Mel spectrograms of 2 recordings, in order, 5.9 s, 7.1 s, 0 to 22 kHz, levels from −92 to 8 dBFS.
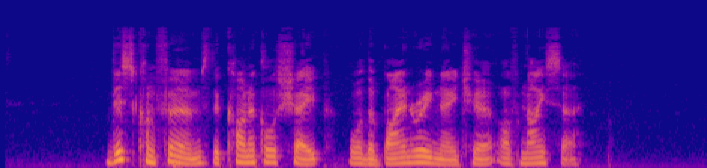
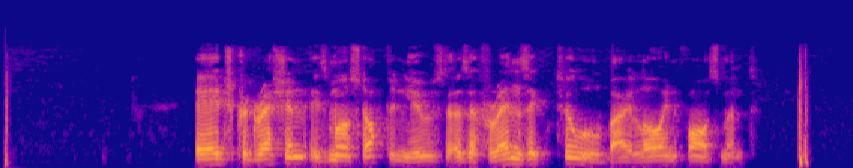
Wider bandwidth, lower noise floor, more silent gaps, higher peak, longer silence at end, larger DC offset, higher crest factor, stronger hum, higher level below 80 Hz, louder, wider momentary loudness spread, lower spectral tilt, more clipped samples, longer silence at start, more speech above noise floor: first, 9.8 kHz vs 7.4 kHz; second, -70 dBFS vs -75 dBFS; neither; second, -6 dBFS vs -2 dBFS; first, 1.05 s vs 0.4 s; neither; about the same, 20 dB vs 18 dB; neither; first, -54 dBFS vs -62 dBFS; second, -25 LUFS vs -18 LUFS; second, 7 LU vs 10 LU; first, -7.5 dB/octave vs -6 dB/octave; neither; second, 0.9 s vs 1.65 s; second, 46 dB vs 58 dB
